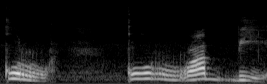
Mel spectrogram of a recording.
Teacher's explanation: masukkan qaf ini terus terus ke dalam ra tanpa membunyikan lam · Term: idgham mutaqaribain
